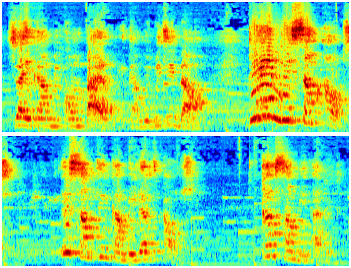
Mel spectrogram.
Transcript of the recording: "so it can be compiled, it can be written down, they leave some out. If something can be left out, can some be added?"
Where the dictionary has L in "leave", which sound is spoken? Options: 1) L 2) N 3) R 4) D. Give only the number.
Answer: 2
